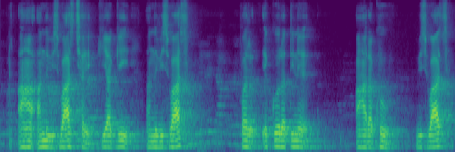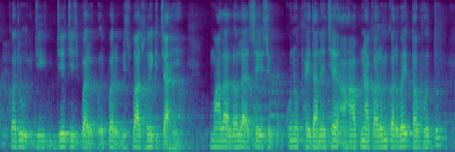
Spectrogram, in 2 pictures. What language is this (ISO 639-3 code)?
mai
